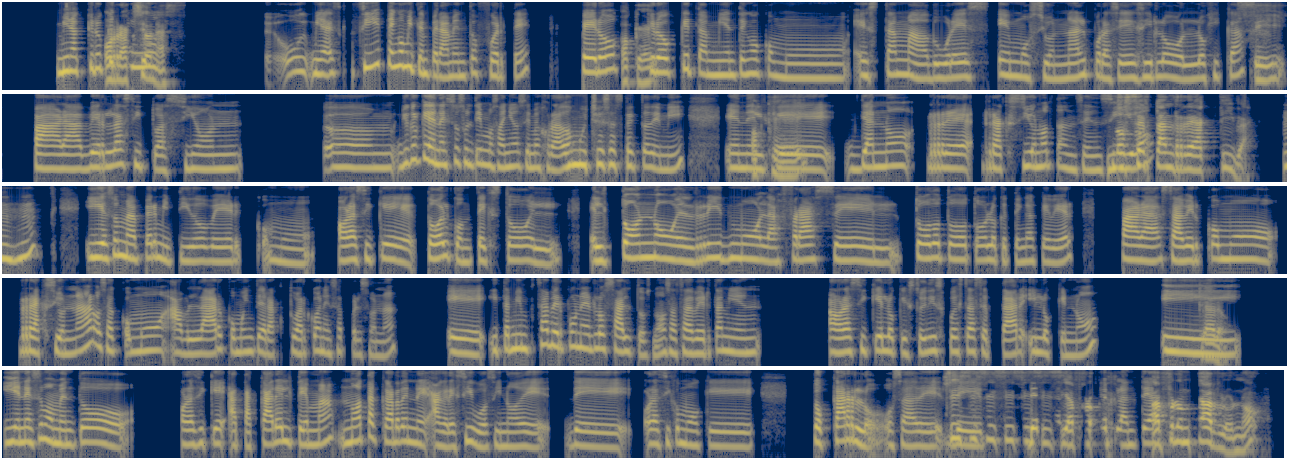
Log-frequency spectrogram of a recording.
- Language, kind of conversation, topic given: Spanish, podcast, ¿Cómo explicas tus límites a tu familia?
- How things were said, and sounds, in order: none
